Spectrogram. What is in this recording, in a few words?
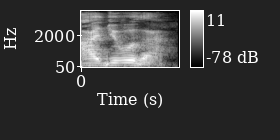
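"ayuda", Spanish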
